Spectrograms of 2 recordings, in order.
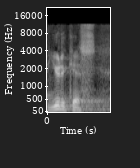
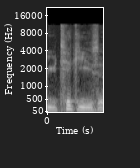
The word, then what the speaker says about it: Eutychus: And lastly, there is the account of Eutychus, or Eutyches as some pronounce it,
